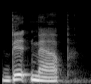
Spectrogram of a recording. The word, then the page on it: bitmap: American English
